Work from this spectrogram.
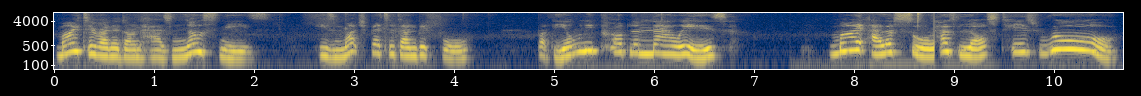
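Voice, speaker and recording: A woman reading a storybook aloud for young children in an expressive, theatrical, drawn-out way. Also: fairly high pitch, husky, rough recording. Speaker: storybook reader.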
